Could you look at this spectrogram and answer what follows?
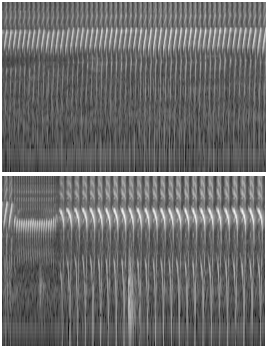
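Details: Local white canary singing a steady, very regular trill of high notes about three per second, a brief buzzy tone near six seconds, then louder, downward-sweeping notes repeated at the same pace.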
